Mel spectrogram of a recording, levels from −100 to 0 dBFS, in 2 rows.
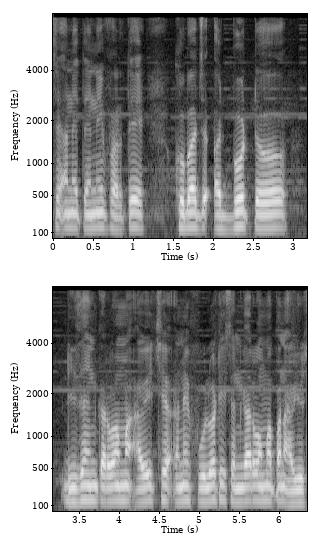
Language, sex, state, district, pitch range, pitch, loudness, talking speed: Gujarati, male, Gujarat, Valsad, 135-145 Hz, 140 Hz, -15 LUFS, 150 wpm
